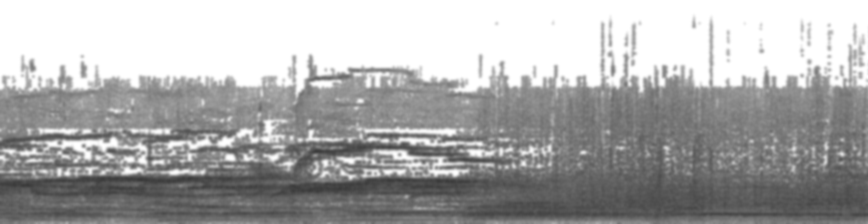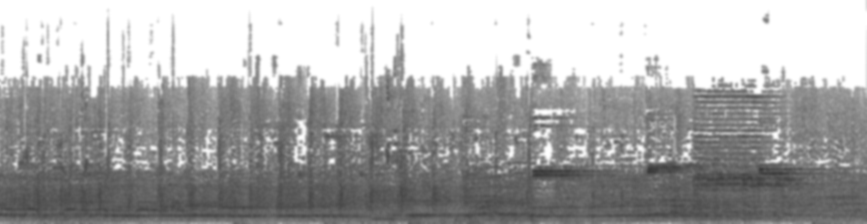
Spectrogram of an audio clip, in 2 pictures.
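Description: Basketball arena during play: a crowd chanting and cheering over music, with a basketball bouncing on the hardwood floor. Pitched, gliding sounds fill the first seven seconds, then a dense crowd noise with many short knocks takes over.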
